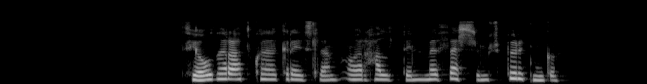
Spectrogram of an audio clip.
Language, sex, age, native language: Icelandic, female, 30-39, Icelandic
